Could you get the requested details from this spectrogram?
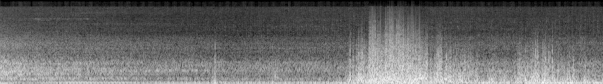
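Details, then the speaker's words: Rampy 80 hp engine built from mostly used parts, idling at its first start: a smooth, even idle with a steady low pulse, then a brief louder surge, no knocks or misfires; the owner calls it beautiful. Normal idle. "First start, baby. You got to witness it. Listen to that thing idle. That's just beautiful."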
